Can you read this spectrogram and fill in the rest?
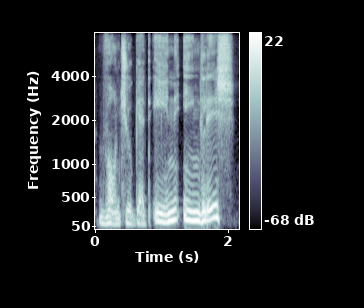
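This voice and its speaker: A man voicing a stern, menacing Russian colonel in an audiobook, speaking in a measured, formal, threatening way. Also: medium pitch, animated, slightly rough, no room sound, clean studio sound, exaggerated voice. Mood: cold menace.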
